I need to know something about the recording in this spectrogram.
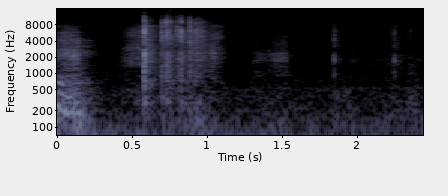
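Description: A quick cluster of light clicks and paper crackle about half a second in, as the sewing needle is set down on the table and the stitched book-page booklet is handled, with one faint tick near the end.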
